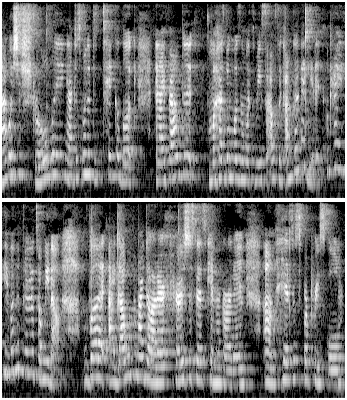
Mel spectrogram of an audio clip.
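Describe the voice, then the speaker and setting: There is audible room echo as a woman speaks in a high voice with ordinary pitch variation. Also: moderate pace. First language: Spanish. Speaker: homeschooling mom and video creator. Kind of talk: casual talk to camera.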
